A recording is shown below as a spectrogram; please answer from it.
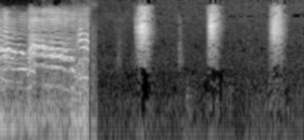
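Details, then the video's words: Kitten crying: a loud, drawn-out, wavering meow with strong harmonics lasting about a second, followed by three brief hissy high-pitched bursts against quiet background. "kitten meowing crying"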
